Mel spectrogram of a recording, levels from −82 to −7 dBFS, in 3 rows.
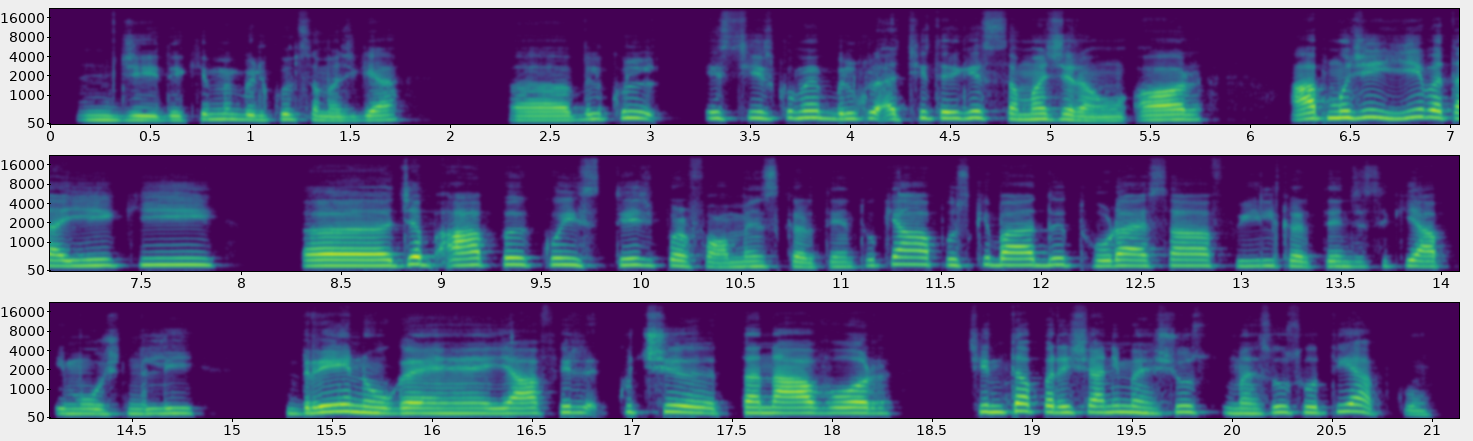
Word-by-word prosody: जी। 150 -2 -2
देखिए 145 +5 -6
मैं 180 -1 -3
बिल्कुल 165 +2 -3
समझ 140 -6 -6
गया। 155 +2 -2
अ, 145 -2 -5
बिल्कुल 185 +3 -3 0.3
इस 210 -1 -4
चीज़ 215 -2 -3
को 225 - -6
मैं 230 -2 +1
बिल्कुल 190 +2 -1
अच्छी 175 +6 -4
तरीके 215 +2 +1
से 220 - -12
समझ 180 -2 0
रहा 140 -5 +1
हूँ 130 +1 -5
और 165 +2 +3 0.4
आप 200 +2 +4
मुझे 230 +2 +4
ये 230 +3 0
बताइए 200 -3 +1
कि 225 +1 -2 0.4
अ, - - -1 0.5
जब 250 -2 +5
आप 225 +1 +3 0.2
कोई 230 -1 +1
स्टेज़ 215 +1 -4
परफ़ॉर्मेंस 170 -2 -2
करते 165 -1 -5
हैं 160 - -7
तो 200 - -8
क्या 245 +4 +1
आप 235 -2 0
उसके 210 +3 -5
बाद 215 -1 +3 0.2
थोड़ा 190 +1 +2
ऐसा 200 +1 0
फ़ील 190 0 -8
करते 175 0 -3
हैं 175 - -4
जैसे 165 +1 -13
कि 195 +3 -4
आप 175 0 -5
इमोशनली 165 +1 -4 0.5
ड्रेन 215 +6 +5
हो 190 -2 +3
गए 180 0 +4
हैं? 175 0 0
या 175 +1 +3
फिर 200 +3 -4
कुछ 220 +1 -5 0.4
तनाव 185 -1 +5
और 185 -1 +3 0.4
चिंता 225 +2 +3
परेशानी 210 -1 +1
महशुस 210 +1 -1
महसूस 175 +4 -3
होती 195 +4 -2
है 245 - +3
आपको? 140 - -6
190 Hz, 180 wpm, -23 LUFS, 170-215 Hz, 0.5 s, जब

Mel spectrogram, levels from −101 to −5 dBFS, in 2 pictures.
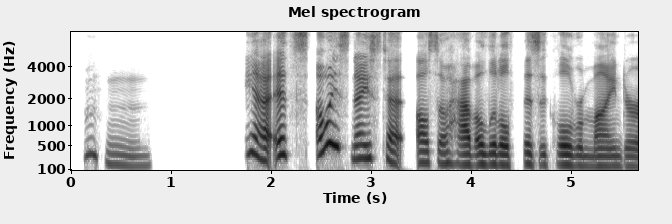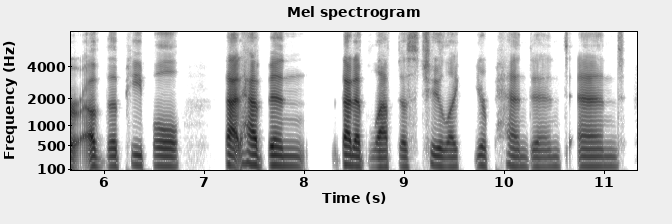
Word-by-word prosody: Mhm. 165 - -15 0.9
Yeah, 350 -2 +4
it's 315 +2 +2
always - - +6
nice 255 +1 0
to 215 -5 0
also 195 -2 -1
have 170 -3 +2
a 165 - +3
little 170 -1 +2
physical 165 -1 0
reminder 145 -1 -3
of 145 -3 -1
the 145 +1 -3
people 150 -3 -5 0.4
that - - +6
have 165 -1 +3
been 150 -3 0 0.4
that 165 -2 +7
have 145 -1 +2
left 135 +1 -2
us 140 -1 -6
too, 155 -4 -4
like 140 0 -5
your 155 -1 -6
pendant, 140 -2 -10
and 145 0 -5
155 Hz, 145 wpm, -23 LUFS, 145-175 Hz, 0.9 s, that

